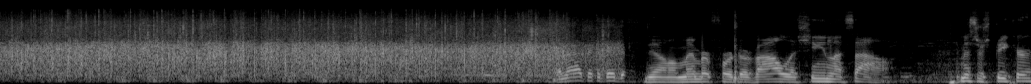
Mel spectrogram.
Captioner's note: applause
